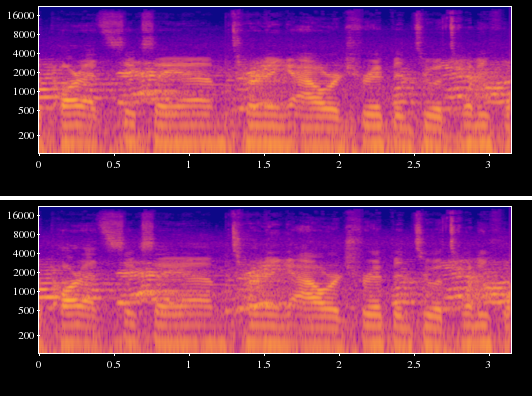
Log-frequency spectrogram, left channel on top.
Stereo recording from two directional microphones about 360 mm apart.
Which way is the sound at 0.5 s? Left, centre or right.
Right.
